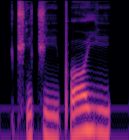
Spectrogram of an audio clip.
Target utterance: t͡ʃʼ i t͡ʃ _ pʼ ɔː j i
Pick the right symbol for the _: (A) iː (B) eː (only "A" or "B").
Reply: A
